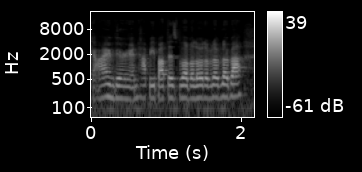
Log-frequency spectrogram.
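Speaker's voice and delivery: put-on stern old woman's grumbling mutter under breath. Retelling an upset traveller's complaint at a delayed flight: imitating an old woman's severe muttering. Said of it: "in that old woman's severe tone".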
